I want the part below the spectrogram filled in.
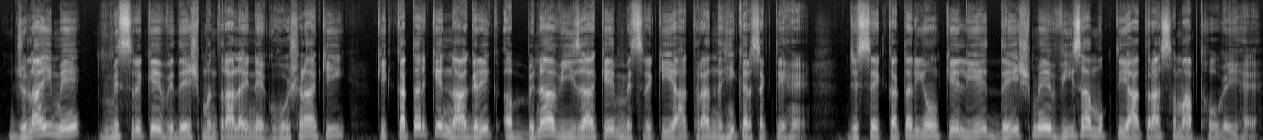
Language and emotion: Hindi, neutral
